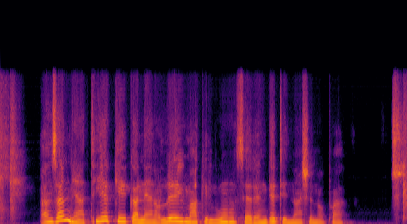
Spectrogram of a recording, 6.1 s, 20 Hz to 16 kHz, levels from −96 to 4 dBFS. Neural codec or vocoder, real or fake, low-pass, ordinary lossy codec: codec, 16 kHz in and 24 kHz out, 0.8 kbps, FocalCodec, streaming, 65536 codes; fake; 10.8 kHz; none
